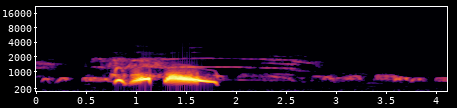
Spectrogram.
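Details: Spotted dove 'thổ' coo used to stir up rival wild doves: soft low lead-in notes, then a loud hooked note and a long, husky, slowly falling coo, fading into quiet trailing coos.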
